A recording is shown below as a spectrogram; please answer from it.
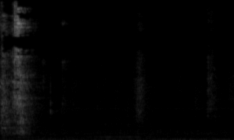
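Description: Quiet kitchen room tone with a low steady hum, broken by one brief soft scrape just after the start and a fainter one near the middle: small handling noises at the counter.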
